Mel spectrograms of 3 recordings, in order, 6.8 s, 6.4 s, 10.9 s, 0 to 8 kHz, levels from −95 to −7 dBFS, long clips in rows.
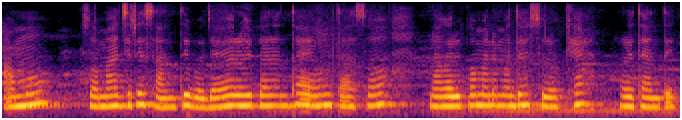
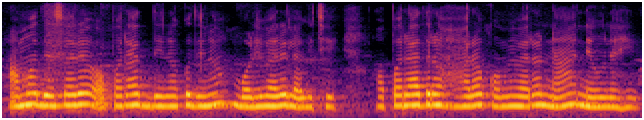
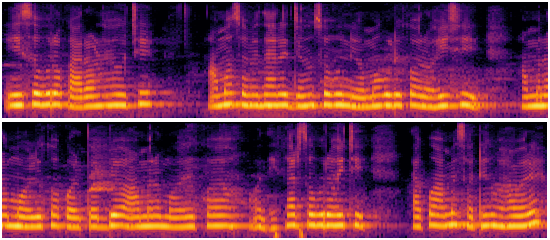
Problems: none marked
